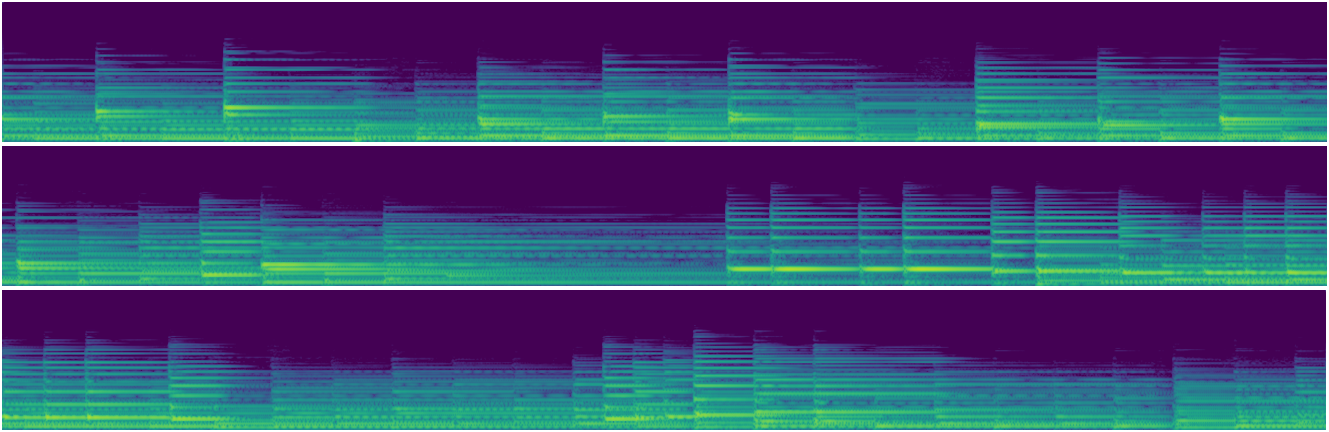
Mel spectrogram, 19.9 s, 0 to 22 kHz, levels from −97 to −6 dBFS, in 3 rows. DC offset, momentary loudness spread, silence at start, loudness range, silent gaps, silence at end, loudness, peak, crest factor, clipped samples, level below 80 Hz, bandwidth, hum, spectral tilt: under 0.1%; 10 LU; 0 s; 4 LU; none; 0 s; -28 LUFS; -10 dBFS; 18 dB; under 0.1%; -54 dBFS; 4.6 kHz; none; -7.5 dB/octave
